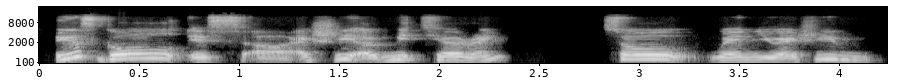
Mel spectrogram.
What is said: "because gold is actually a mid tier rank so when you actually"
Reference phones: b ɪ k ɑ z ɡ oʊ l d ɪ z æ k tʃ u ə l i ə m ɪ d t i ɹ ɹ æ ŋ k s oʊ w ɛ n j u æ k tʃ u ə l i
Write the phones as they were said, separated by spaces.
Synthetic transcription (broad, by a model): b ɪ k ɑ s ɡ oʊ l ɪ s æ k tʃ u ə l i ə m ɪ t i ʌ ɹ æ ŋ s oʊ w ɛ n j u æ k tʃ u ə l i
